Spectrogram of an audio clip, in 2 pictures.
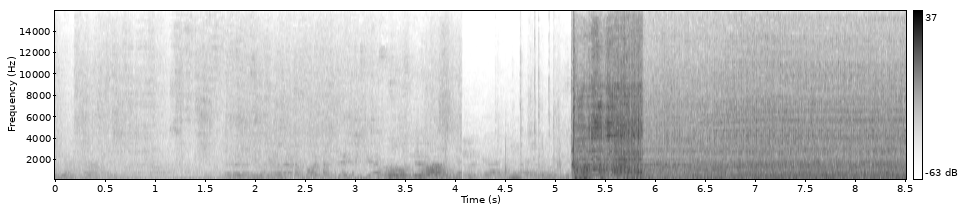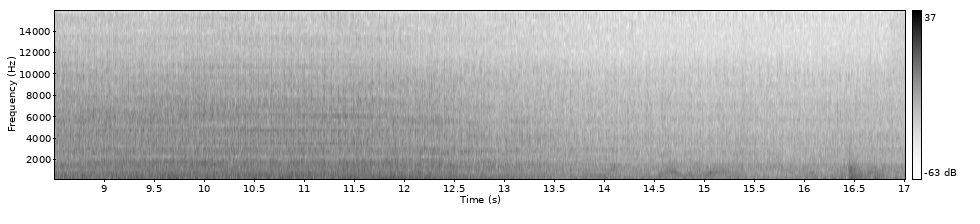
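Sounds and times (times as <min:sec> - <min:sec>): car engine idling: 0:05.2 - 0:17.0.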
